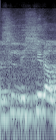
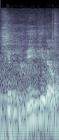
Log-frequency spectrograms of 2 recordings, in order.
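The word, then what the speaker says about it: Tillich: 나치 독일 유대인으로서 나치 치하에 있다 독일에 있다가 천재 신학자인데 발음은 뭐 이렇게 티알라시니까 우리 때는 틸리히라고 그랬는데 요즘 또 뭐 틸리 번역한 사람도 틸릭이라고 쓰는 사람들도 있더라고요.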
